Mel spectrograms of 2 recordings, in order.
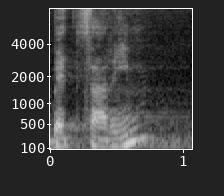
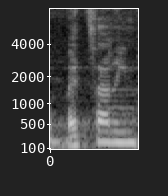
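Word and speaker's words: Beth Sarim: iban a resucitar y iban a vivir en Betzarim, en San Diego, California.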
